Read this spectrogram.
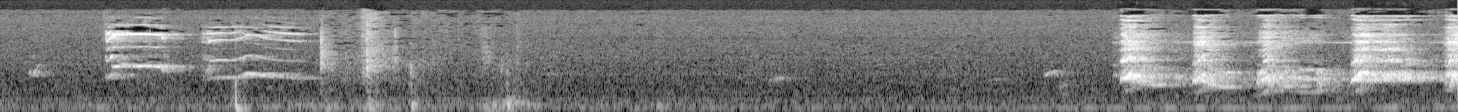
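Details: Lovely dog at play gives high, whining whimpers with clear overtones at first, falls quiet for a few seconds, then breaks into a run of sharp, yelping barks in quick succession.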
